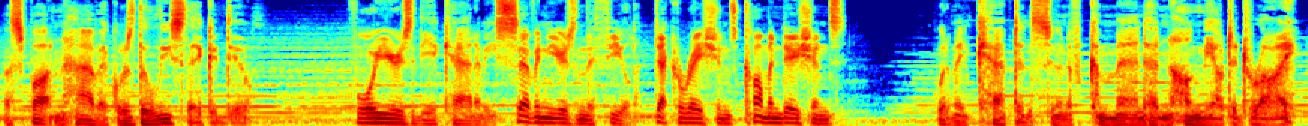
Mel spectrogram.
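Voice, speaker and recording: An actor playing a gruff, proud alien military officer in a video game, with an American accent and a blunt, clipped military delivery. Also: male voice, sits low, animated, normal speed. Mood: gruff, bitter. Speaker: soldier serving as second to his commander. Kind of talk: video game dialogue acting. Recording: background music under the dialogue.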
